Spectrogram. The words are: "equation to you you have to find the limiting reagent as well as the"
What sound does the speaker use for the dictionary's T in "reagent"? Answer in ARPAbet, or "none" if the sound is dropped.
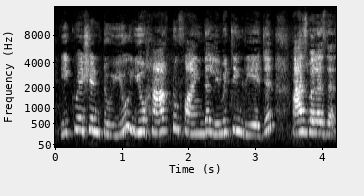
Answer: none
